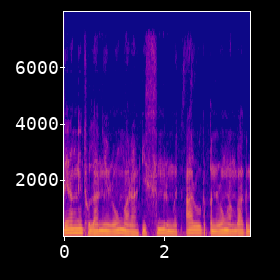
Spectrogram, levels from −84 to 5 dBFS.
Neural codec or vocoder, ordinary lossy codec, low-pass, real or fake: codec, 16 kHz, 16 kbps, FunCodec, trained on LibriTTS, 50 frames a second; none; 7.2 kHz; fake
